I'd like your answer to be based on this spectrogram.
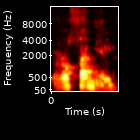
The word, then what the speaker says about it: Rothaniel: les recomiendo Rosaniel. Se escribe Rothaniel, Rosaniel, de Jerrod Carmichael, está en HBO.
